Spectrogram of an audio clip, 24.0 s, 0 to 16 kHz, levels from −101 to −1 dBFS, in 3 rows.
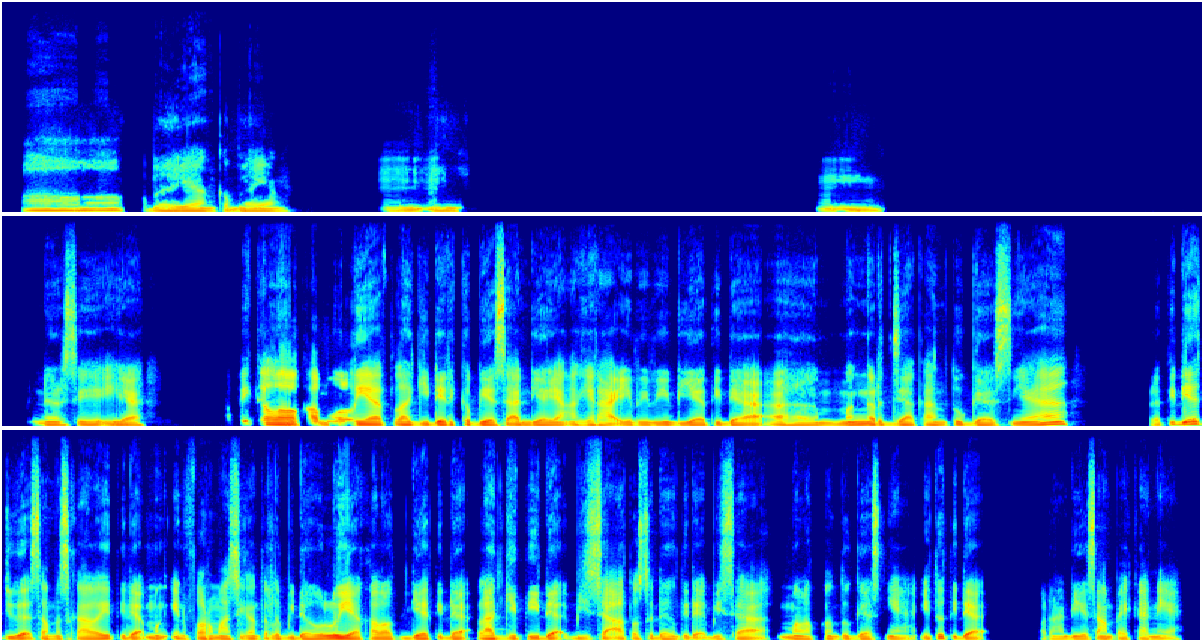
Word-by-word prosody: Oh, 145 +1 -3 0.2
kebayang 115 -3 -2
kebayang. 105 -1 -5 0.7
Mmm, 120 -1 -7
mhm. 115 -2 -5 2.4
Mmm. 130 -1 -7 2.3
Bener 120 -1 -1
sih, 120 -1 -1
iya. 115 -2 +2 0.6
Tapi - - -7
kalau 140 -3 +7
kamu 130 0 0 0.2
lihat 120 -2 +6
lagi 120 -1 +2
dari 120 -1 +4
kebiasaan 115 -2 +2
dia 110 0 +2
yang 110 +2 0
akhir-akhir 110 -1 0
ini 110 +2 0
dia 110 0 +1
tidak, 110 -2 0
mmm, 105 -3 -2
mengerjakan 115 0 +1
tugasnya, 115 - +1 0.6
berarti 115 +7 -6
dia 165 +3 +6
juga 130 -8 +3
sama 110 -1 -2
sekali 110 +4 +1
tidak 110 -1 0
menginformasikan 120 -2 -1
terlebih 115 -2 -3
dahulu 115 +4 +7
ya, 125 -4 +7
kalau 105 -1 +2
dia 120 0 +2
tidak 115 -4 -2
lagi 120 -1 +2
tidak 125 -1 +1
bisa 115 0 -2
atau 120 0 -5
sedang 105 -4 -3
tidak 110 -3 -3
bisa 105 0 -2
melakukan 115 -2 -2
tugasnya. 105 -3 -3
Itu 120 +5 0
tidak 135 -6 -1 0.3
pernah 110 -3 -9
dia 105 0 -2
sampaikan 105 0 -3
ya? 85 -3 -8
115 Hz, 135 wpm, -24 LUFS, 110-125 Hz, 2.4 s, kalau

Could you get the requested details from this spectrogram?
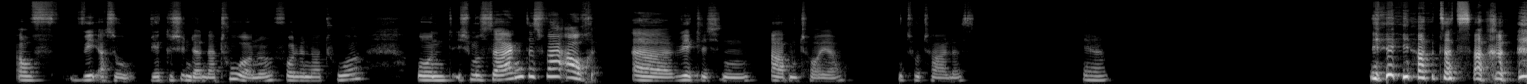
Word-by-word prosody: Auf 195 0 -4 0.2
w 200 -3 -4
also 170 -4 -8
wirklich 180 +3 -6
in 195 - -2
der 165 -2 -3
Natur, 170 +3 -5
ne, 165 +5 -6
volle 190 -3 -5
Natur. 205 +8 -7 0.5
Und 190 -1 0
ich - - -7
muss 210 -1 -3
sagen, 255 +11 +4
das 360 -1 -1
war 355 -4 +5
auch, 260 +1 -6 0.4
äh, 180 -4 -1
wirklich 205 - -3
'n 315 - -7
Abenteuer, 165 -2 -7 0.6
'n - - -14
totales. 165 -3 -11 1.2
Ja. 195 -1 -9 2.6
Ja, 360 0 +7
Tatsache, 285 0 +4
195 Hz, 100 wpm, -22 LUFS, 175-255 Hz, 2.6 s, Ja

